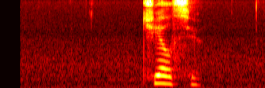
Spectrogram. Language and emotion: Russian, neutral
